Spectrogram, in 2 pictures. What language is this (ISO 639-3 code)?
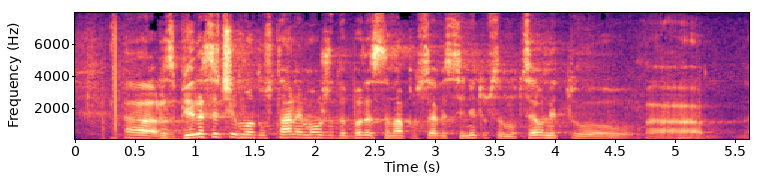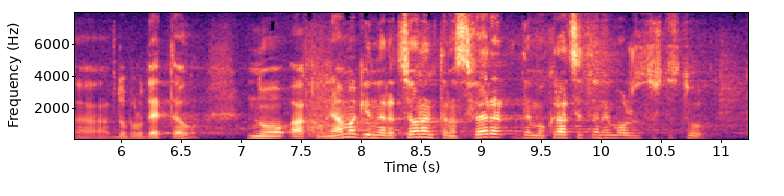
bul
